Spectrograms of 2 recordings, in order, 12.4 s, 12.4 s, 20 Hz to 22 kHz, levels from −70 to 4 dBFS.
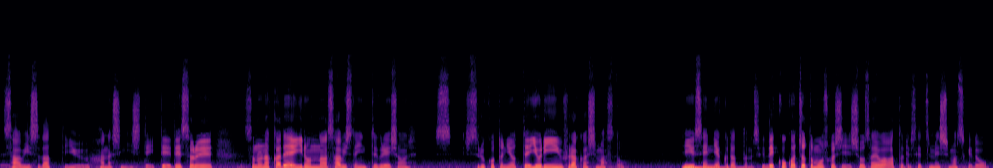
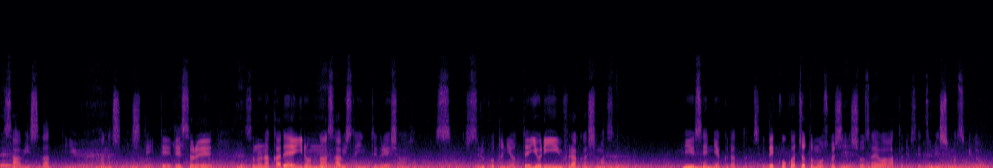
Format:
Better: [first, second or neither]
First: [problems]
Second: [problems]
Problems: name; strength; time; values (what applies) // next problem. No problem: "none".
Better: first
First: hiss; faint; throughout; 25 dB below the speech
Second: hiss; loud; throughout; 5 dB below the speech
